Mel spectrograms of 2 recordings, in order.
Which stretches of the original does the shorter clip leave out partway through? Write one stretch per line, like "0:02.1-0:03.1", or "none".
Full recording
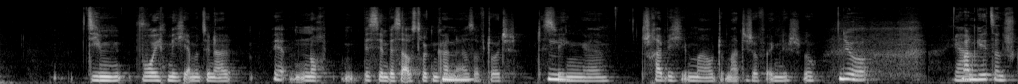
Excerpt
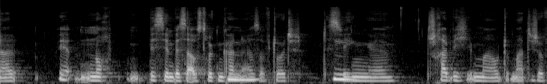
none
